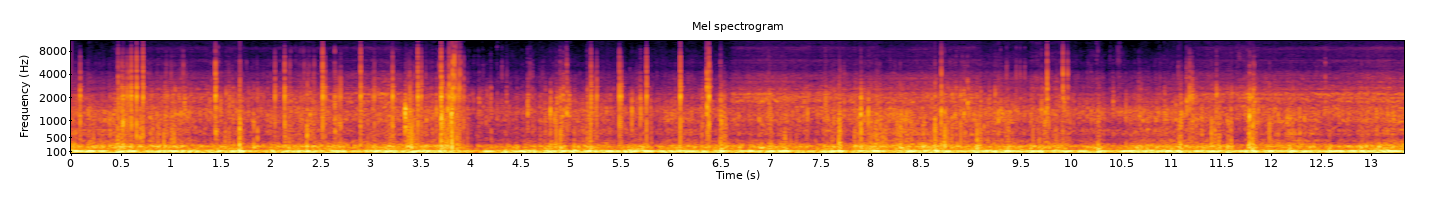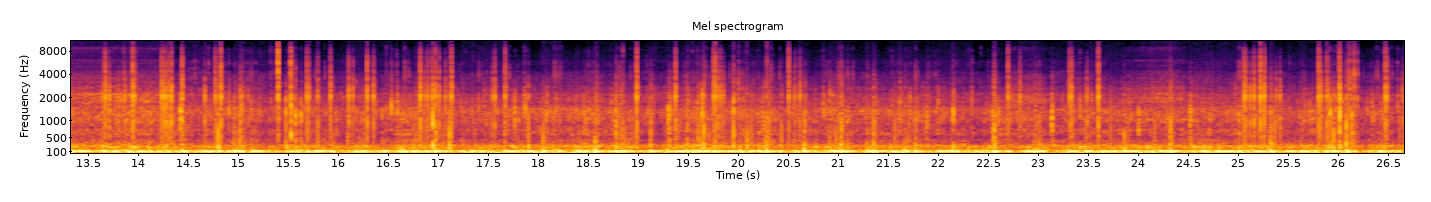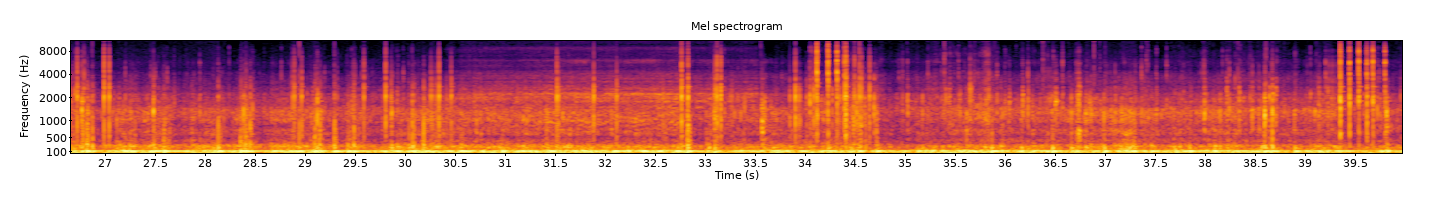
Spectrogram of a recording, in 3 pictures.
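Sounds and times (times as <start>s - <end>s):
bike rattling over rocks: 0.0s - 39.9s
wind rumble on microphone: 0.0s - 39.9s.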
